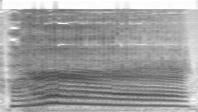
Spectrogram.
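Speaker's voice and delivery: loud dog growl. A narrator's reading. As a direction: growl like a big shaggy dog. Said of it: "зарычал пёс".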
